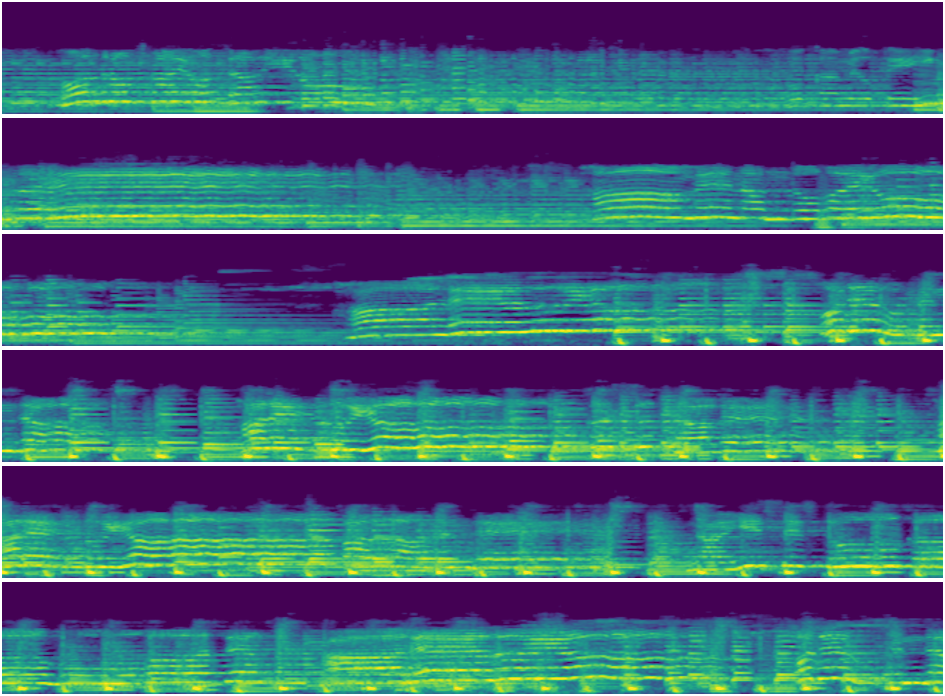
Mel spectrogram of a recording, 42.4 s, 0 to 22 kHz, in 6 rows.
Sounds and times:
Gospel music: 0.0 - 42.3.

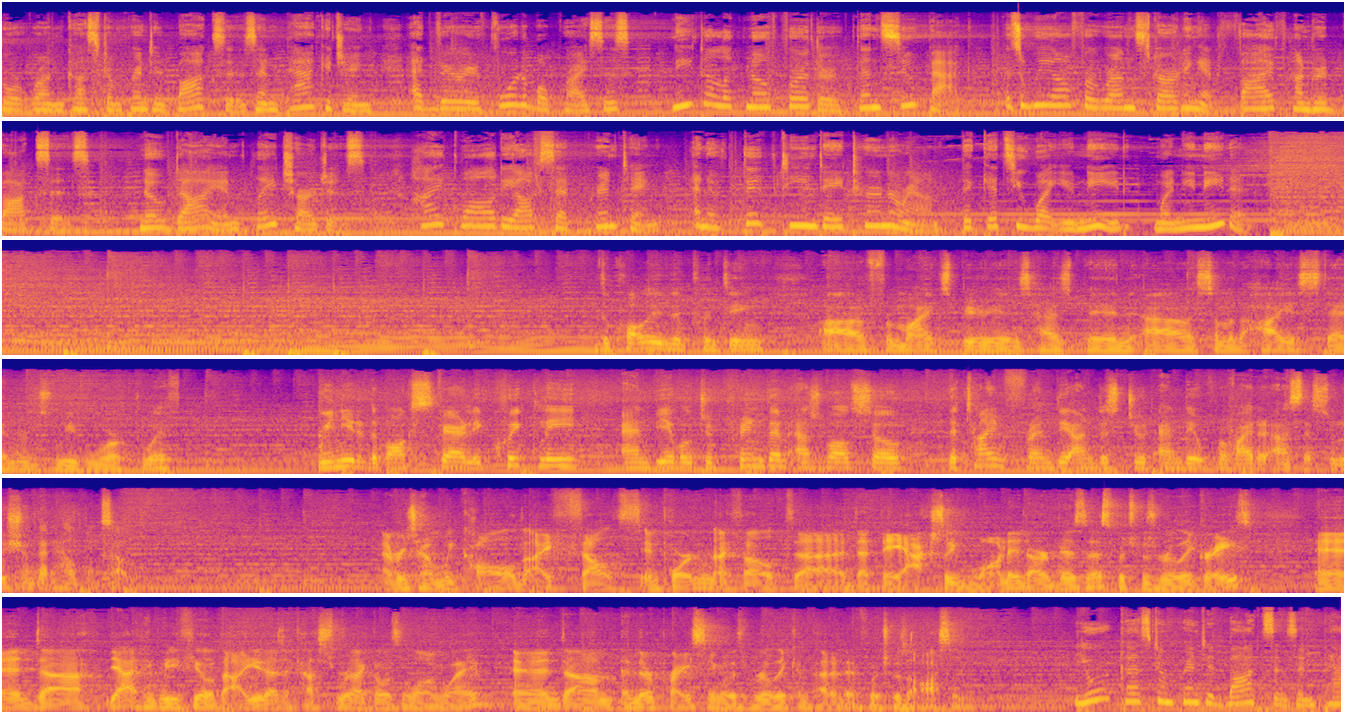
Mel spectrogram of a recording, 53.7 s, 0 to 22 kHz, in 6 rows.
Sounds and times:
Music: 0.0 - 53.6
Speech: 9.9 - 17.3, 21.8 - 28.0, 29.0 - 36.7, 38.4 - 51.2.

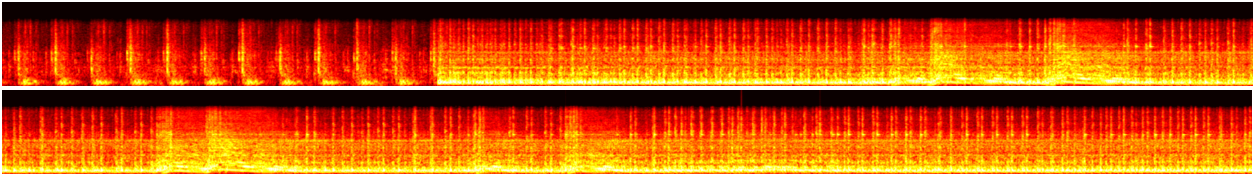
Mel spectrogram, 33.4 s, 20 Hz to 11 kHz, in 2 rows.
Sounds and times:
Vehicle: 0.0 - 33.3
Accelerating, revving, vroom: 11.8 - 15.1, 18.7 - 20.6, 23.0 - 23.4, 24.1 - 25.0.

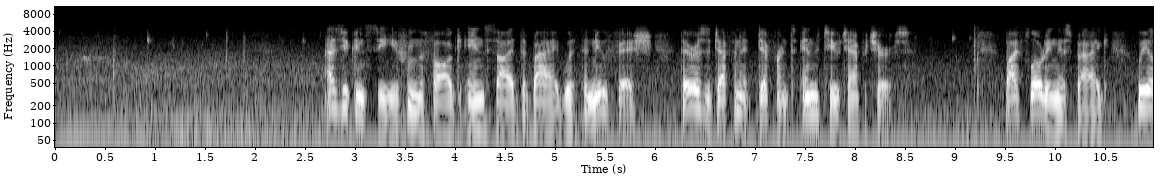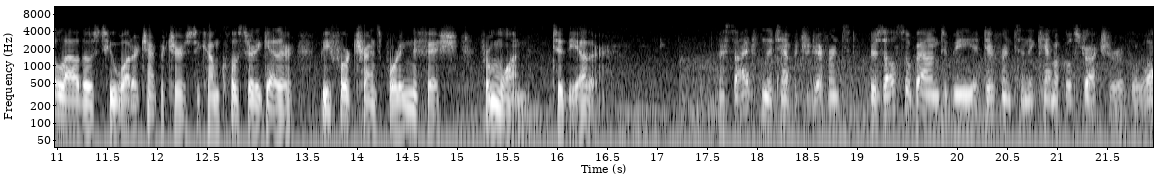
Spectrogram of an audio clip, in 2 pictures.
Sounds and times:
Speech: 2.7 - 8.6, 9.5 - 16.6, 17.6 - 21.9.

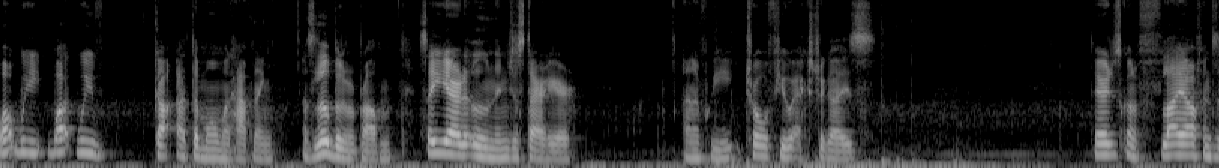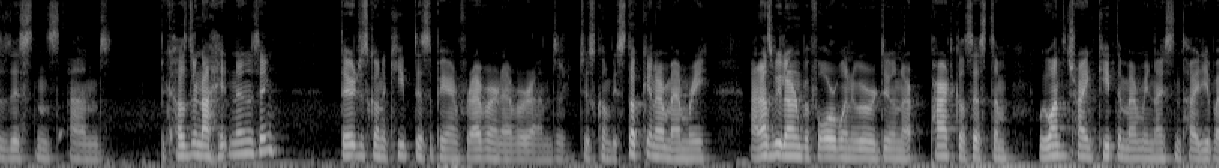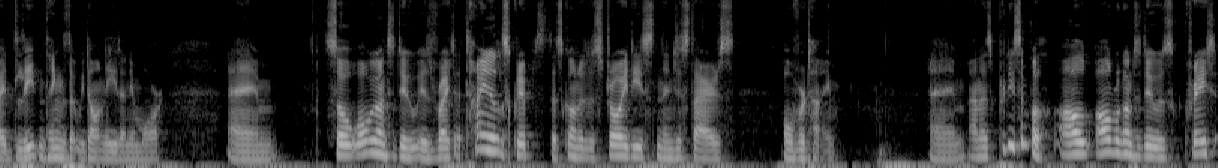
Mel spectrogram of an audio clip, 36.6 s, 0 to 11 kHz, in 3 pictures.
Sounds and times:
Speech: 0.0 - 5.8, 6.8 - 8.8, 10.9 - 15.0, 15.6 - 32.8, 33.7 - 36.5.

